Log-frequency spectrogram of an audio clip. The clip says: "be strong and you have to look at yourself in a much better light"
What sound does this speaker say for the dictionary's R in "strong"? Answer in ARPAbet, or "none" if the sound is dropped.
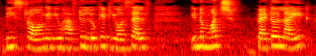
R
